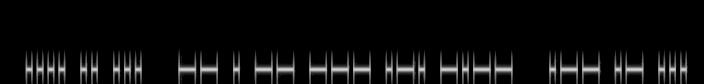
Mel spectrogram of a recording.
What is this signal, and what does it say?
Morse code, heard as a keyed tone, about 22 wpm, 700 Hz. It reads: HIS MEMORY WAS
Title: Sentences from Top 1300 Words 22wpm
